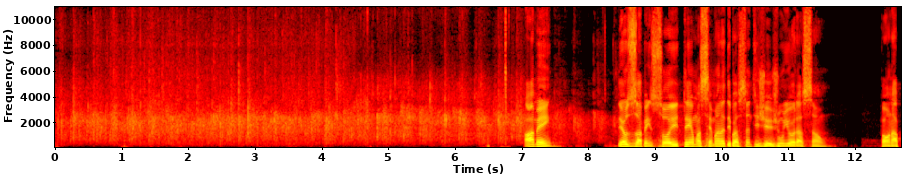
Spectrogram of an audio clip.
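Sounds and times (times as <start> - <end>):
audience applause: 0.0 - 9.4
speech: 7.0 - 7.6, 8.4 - 11.7, 12.4 - 12.6.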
